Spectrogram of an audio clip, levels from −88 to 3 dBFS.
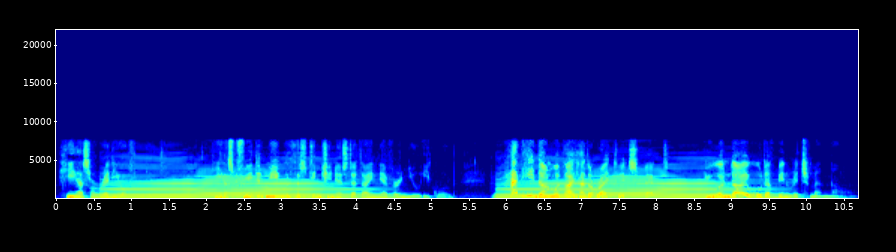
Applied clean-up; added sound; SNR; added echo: none; Wind instrument, woodwind instrument; 1 dB; none.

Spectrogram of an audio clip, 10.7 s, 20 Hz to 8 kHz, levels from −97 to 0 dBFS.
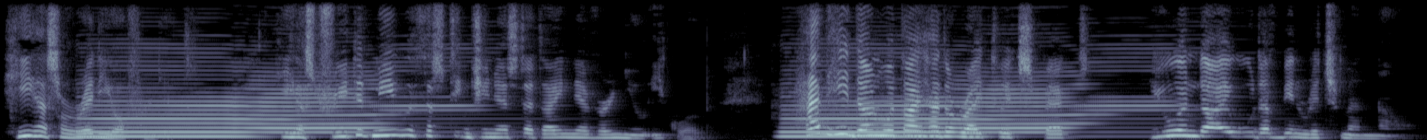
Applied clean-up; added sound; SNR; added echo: classical method log-MMSE.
